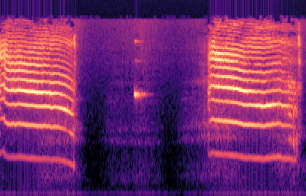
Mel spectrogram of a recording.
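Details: Lost, abandoned kitten, found malnourished and shaking in the street and taken in indoors, gives two long, clear, slightly falling meows about a second apart, with a faint short squeak between them.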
